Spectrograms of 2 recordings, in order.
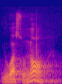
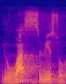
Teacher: Ne pas mettre la dhamma sur la lettre as-sin. Car ici, sin porte sukun.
